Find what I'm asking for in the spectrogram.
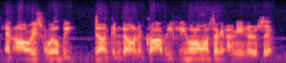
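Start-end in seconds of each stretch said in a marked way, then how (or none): none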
